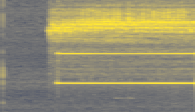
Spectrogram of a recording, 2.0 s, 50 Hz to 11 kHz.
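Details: Dell G15 5530 laptop, about a year old, dead after a RAM upgrade from 16 to 32 GB: shrill steady bench-supply beep while injecting voltage, drawing about 6 A at half a volt into a shorted rail; liquid metal suspected near the hot corner.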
